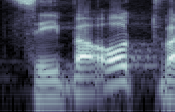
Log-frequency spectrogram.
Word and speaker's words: Zebaoth: Zava ist die Armee auf Hebräisch, Zvaoth und dann griechisch ausgesprochen Zebaoth, weil das Neue Testament griechisch ist, oder ein hebräisches Wort, griechisch ausgesprochen.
